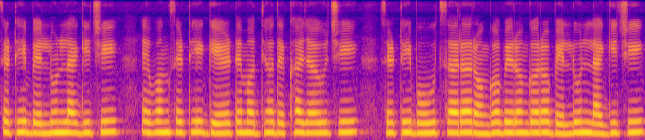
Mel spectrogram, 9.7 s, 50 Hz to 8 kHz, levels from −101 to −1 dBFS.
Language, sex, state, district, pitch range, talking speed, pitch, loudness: Odia, female, Odisha, Nuapada, 210-225 Hz, 105 wpm, 220 Hz, -13 LUFS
